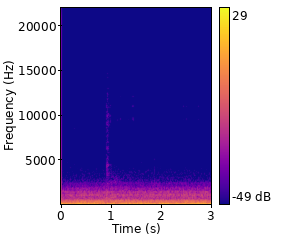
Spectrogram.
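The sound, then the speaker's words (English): A car being driven gives a steady low engine and road rumble that holds at an even level throughout, with no clear changes in pitch. “I'm driving.”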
